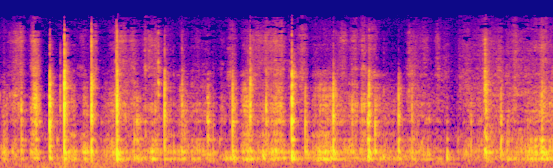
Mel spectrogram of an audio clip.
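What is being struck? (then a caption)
Small plywood box. Long acrylic nails scratch and tap across the engraved flat bottom panel of a small hollow plywood UGEARS puzzle safe box. Quick, dry clicks with very short decay are heard over a steady scratchy rasp, with a hollow midrange tone and little low end.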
